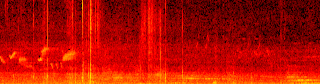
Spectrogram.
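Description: Birds chirping, a few short calls in the first second and a half, over open-air background noise, with a few sharp clicks about two seconds in.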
